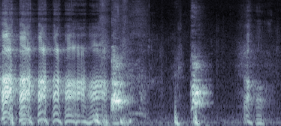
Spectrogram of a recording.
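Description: A dog barks in a rapid, loud run of yips for about a second and a half, then lets out a few separate barks after short pauses.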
